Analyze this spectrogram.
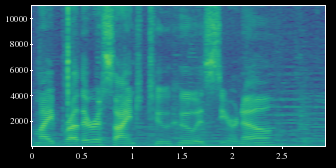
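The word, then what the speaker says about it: Cirno: I don't exactly particularly know why, but like my brother assigned Tuhu as Cyrno. Cyrno?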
